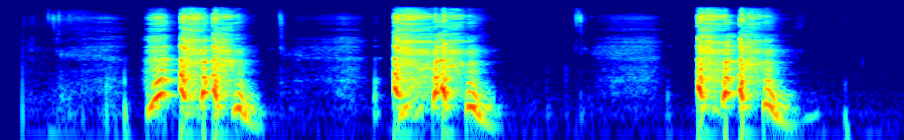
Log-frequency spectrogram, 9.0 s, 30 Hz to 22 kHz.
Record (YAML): three_cough_length: 9.0 s
three_cough_amplitude: 29712
three_cough_signal_mean_std_ratio: 0.38
survey_phase: alpha (2021-03-01 to 2021-08-12)
age: 45-64
gender: Male
wearing_mask: 'No'
symptom_cough_any: true
symptom_abdominal_pain: true
symptom_fatigue: true
symptom_fever_high_temperature: true
symptom_headache: true
symptom_onset: 3 days
smoker_status: Ex-smoker
respiratory_condition_asthma: false
respiratory_condition_other: false
recruitment_source: Test and Trace
submission_delay: 1 day
covid_test_result: Positive
covid_test_method: RT-qPCR
covid_ct_value: 19.3
covid_ct_gene: ORF1ab gene
covid_ct_mean: 19.8
covid_viral_load: 310000 copies/ml
covid_viral_load_category: Low viral load (10K-1M copies/ml)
